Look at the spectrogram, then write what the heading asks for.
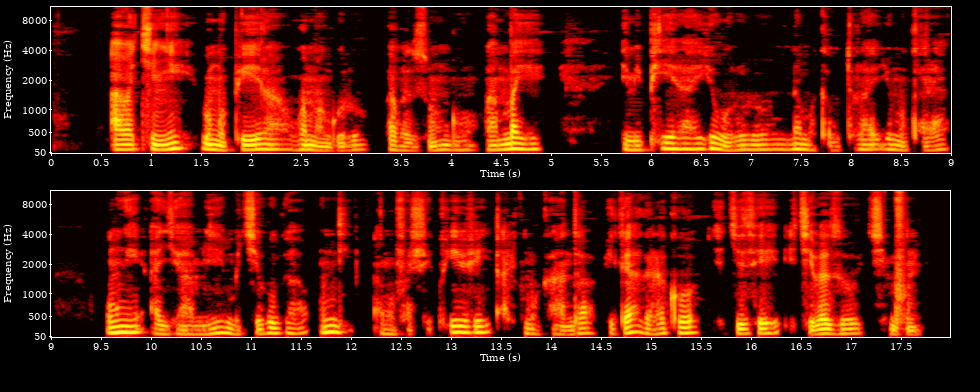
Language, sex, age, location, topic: Kinyarwanda, male, 18-24, Kigali, health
